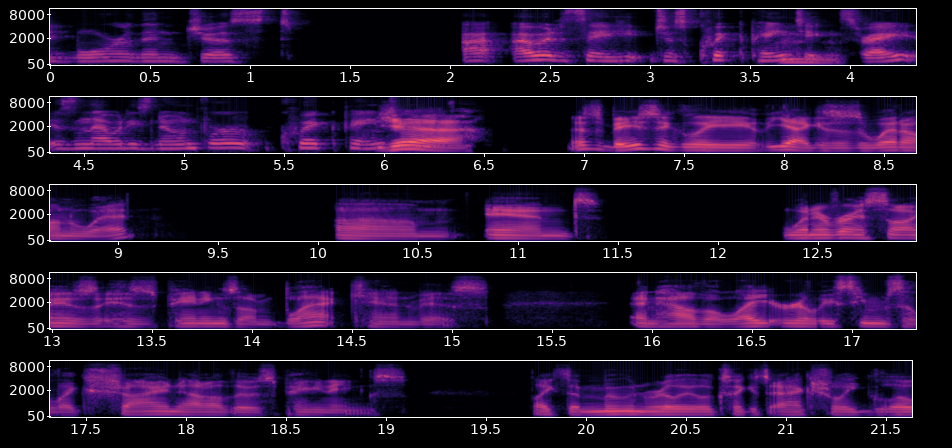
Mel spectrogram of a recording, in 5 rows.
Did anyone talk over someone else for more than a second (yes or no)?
no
